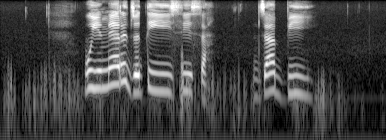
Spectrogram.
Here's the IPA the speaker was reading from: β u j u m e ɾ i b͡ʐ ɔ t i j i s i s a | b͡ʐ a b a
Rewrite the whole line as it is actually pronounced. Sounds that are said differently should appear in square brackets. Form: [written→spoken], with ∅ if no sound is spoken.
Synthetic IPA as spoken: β u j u m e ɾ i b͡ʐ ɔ t i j i s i s a | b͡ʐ a b [a→i]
